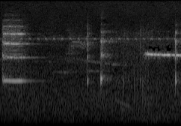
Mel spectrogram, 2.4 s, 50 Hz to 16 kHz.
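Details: Club-winged Manakin male display at a reserve in Ecuador: a sharp tick, then a drawn-out, ringing, violin-like tang with several harmonics and a fundamental near 1.5 kHz.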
